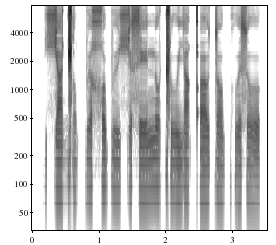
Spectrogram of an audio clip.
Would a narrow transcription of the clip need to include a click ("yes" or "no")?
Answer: yes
